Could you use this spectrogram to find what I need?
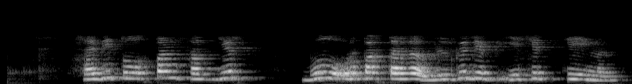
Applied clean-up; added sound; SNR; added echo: none; none; none; reverberation time 0.3 s.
